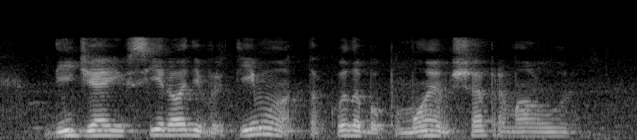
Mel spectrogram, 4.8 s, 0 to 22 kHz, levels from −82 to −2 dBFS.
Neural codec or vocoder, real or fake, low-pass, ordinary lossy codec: none; real; 7.2 kHz; none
